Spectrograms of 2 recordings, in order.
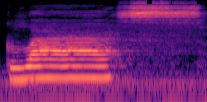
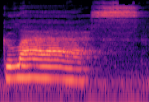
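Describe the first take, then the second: First: GLASS stretched very long with a held hissing S; slow-motion Glass on a level tone; stretched-out word. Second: GLASS said clearly with a lengthened vowel and S; slightly drawn-out Glass; word modelled. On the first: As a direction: stretch Glass so every sound is heard. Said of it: "Let's stretch it out". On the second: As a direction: lead a clear Glass for children to copy. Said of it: "Let's say that word together". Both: Shown as a demonstration.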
